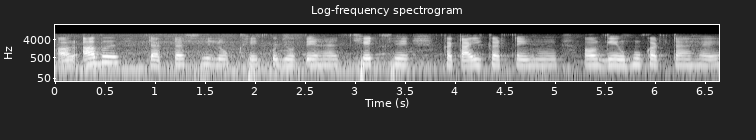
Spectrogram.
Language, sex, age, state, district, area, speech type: Hindi, female, 45-60, Uttar Pradesh, Chandauli, rural, spontaneous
